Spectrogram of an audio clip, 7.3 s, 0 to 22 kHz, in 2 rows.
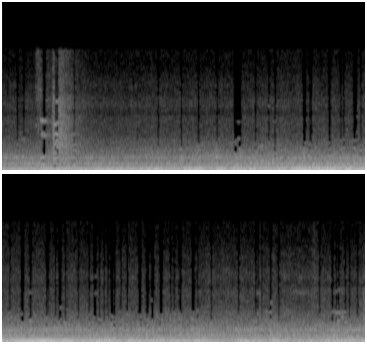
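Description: A JR West 117 series electric train moving alongside the station platform: steady wheel-on-rail running noise with a hum underneath, loudest around the middle.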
